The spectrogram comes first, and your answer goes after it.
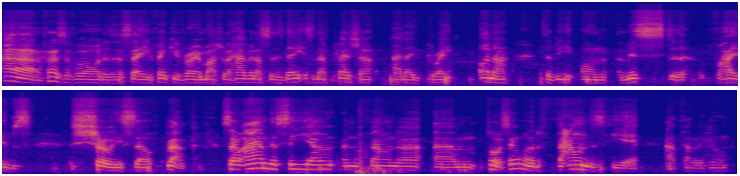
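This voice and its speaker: A man who co-founded the event speaks as a guest, rambling and halting with many fillers. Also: mid-range voice, husky, low-quality recording. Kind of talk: casual interview.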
